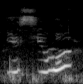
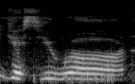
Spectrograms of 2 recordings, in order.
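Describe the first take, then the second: First: Very high squeaky coo. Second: Drawn-out gentle reassurance; slow soft coo. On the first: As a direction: squeal it to the puppy. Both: Real, not acted. Cooing to her dog.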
